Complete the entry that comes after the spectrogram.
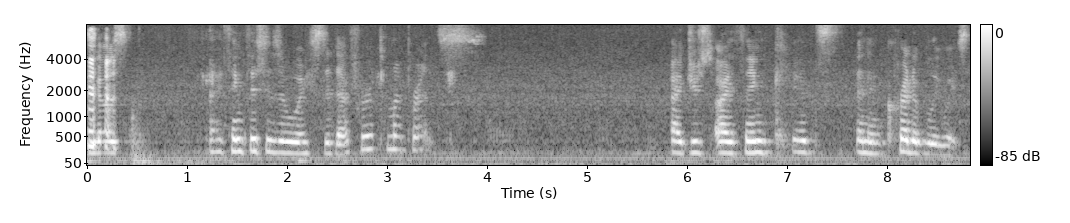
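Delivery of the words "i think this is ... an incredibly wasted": whispering, much quieter. A game master voices a character leaning forward to address his prince: whispering. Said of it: "you can hear him whisper perfectly fine".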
